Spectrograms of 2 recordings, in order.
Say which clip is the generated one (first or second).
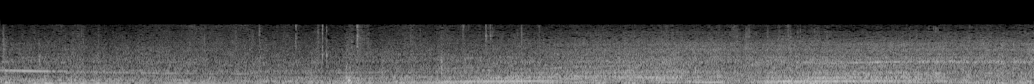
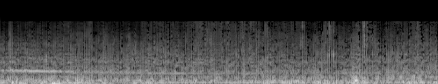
second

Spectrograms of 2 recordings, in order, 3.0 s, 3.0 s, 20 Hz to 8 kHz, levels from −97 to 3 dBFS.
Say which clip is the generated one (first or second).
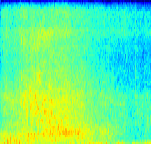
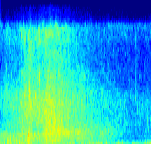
first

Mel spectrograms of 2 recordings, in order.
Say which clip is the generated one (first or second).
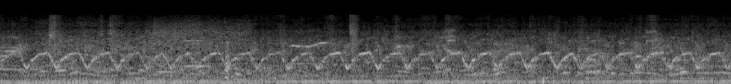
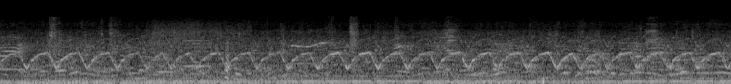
first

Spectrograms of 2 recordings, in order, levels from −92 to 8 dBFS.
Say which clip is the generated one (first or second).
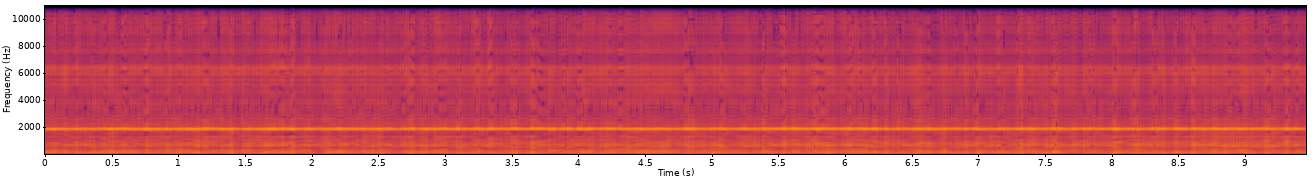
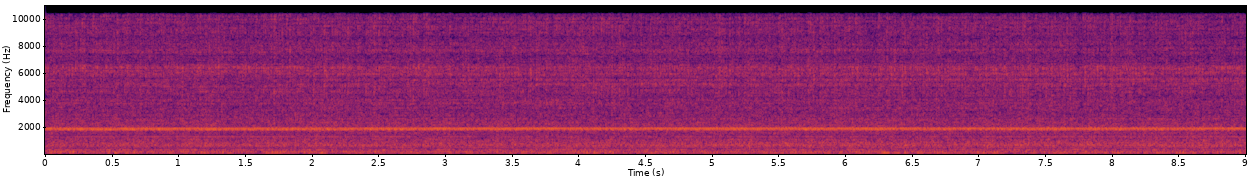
first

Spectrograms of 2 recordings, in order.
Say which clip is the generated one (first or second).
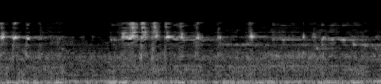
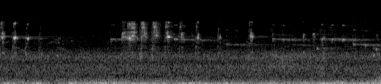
first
